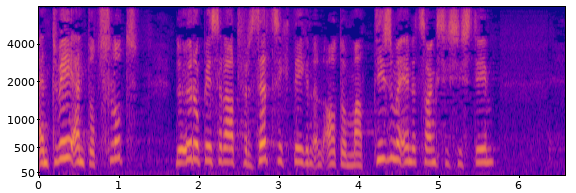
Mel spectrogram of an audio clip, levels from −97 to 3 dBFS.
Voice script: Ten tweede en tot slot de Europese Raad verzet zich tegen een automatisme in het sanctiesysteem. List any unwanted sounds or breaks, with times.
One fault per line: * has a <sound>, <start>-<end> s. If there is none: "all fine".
all fine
